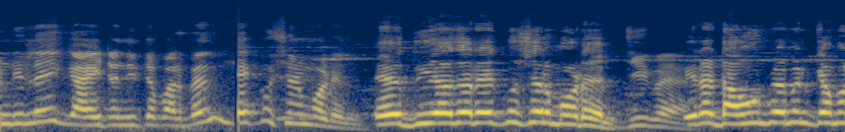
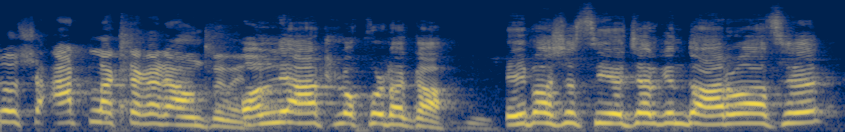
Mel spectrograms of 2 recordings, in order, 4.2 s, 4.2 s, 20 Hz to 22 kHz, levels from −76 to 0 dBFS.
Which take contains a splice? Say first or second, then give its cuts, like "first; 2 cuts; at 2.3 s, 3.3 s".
first; 1 cut; at 1.2 s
